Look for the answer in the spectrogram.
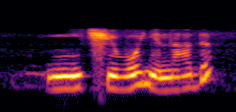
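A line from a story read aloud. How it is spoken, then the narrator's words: Calm repeated question. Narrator (Russian): спокойно переспросил Мейсон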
